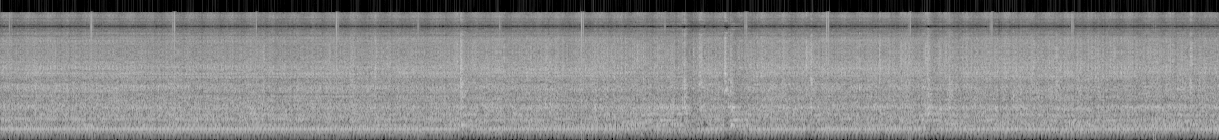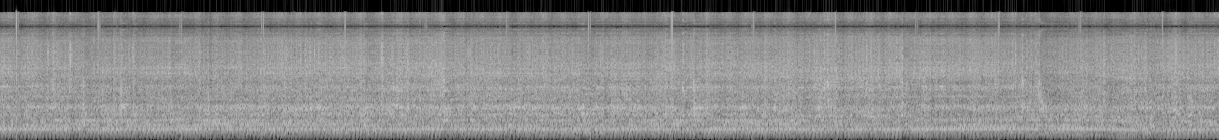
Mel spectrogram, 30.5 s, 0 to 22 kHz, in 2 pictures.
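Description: John Deere 650 compact tractor's three-cylinder diesel engine running steadily under load while its bush hog rotary cutter chops and crunches through dense overgrown brush. The engine note sags briefly near the end.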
